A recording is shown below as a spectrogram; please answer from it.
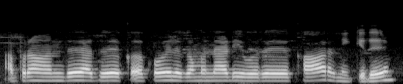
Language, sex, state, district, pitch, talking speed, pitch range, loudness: Tamil, female, Tamil Nadu, Kanyakumari, 175 Hz, 120 wpm, 175-180 Hz, -12 LUFS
